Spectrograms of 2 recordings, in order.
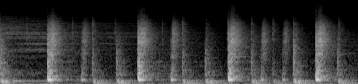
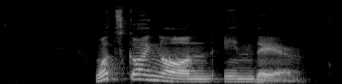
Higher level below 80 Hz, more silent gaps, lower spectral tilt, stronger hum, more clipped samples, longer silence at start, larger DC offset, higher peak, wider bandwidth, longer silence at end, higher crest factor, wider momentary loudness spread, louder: first, -36 dBFS vs -70 dBFS; neither; about the same, -5 dB/octave vs -5.5 dB/octave; neither; neither; second, 0 s vs 0.95 s; neither; first, -2 dBFS vs -8 dBFS; second, 13.5 kHz vs 16 kHz; second, 0 s vs 0.4 s; about the same, 20 dB vs 18 dB; about the same, 11 LU vs 10 LU; first, -22 LUFS vs -25 LUFS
